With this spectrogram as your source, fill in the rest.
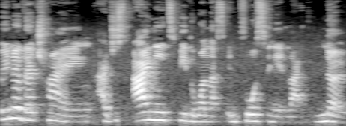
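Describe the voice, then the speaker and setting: Noticeable background noise sits behind a woman with a medium pitch. Her tone is animated, with ordinary pitch variation. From UK. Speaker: YouTuber. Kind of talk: casual vlog monologue.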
